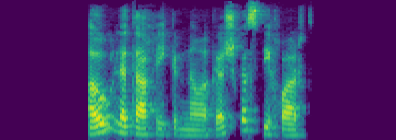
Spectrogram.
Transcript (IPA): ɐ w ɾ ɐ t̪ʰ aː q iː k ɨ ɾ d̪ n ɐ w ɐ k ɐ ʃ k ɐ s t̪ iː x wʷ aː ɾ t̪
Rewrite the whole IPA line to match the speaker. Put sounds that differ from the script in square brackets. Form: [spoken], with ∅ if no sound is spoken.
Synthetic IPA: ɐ w [l] ɐ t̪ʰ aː q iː k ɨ ɾ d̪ n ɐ w ɐ k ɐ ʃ k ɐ s t̪ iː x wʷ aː ɾ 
